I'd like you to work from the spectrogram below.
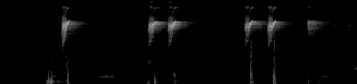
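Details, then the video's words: Cage-bird training recording of the Crested jay (sogon): abrupt, piercing high chips, mostly in quick pairs, four bursts within about three seconds. "SOGON GACOR NGELEPER"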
